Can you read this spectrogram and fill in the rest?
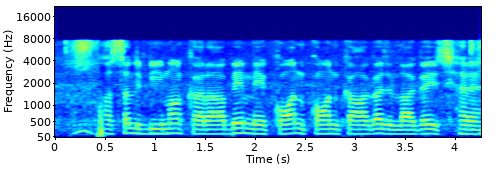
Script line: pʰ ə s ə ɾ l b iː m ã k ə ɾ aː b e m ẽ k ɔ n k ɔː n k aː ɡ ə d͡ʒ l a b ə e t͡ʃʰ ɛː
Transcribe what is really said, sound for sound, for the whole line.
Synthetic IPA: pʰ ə s ə l b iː m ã k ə ɾ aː b e m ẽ k ɔː n k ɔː n k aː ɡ ə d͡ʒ l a ɡ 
